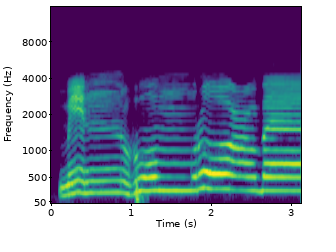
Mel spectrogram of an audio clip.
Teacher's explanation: mim mati bertemu dengan RO sama jelas juga karena izhar syafawi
